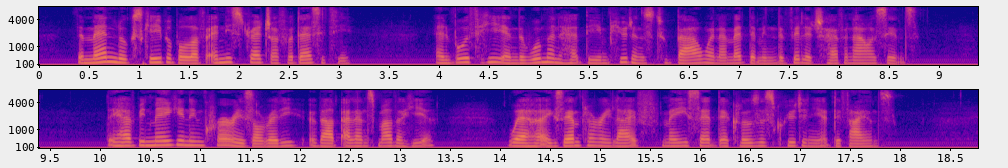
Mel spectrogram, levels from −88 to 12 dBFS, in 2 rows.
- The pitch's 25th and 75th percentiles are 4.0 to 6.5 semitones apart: No, average, 2.9 semitones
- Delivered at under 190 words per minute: Yes, average, 165 wpm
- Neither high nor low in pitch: Yes, medium, 165 Hz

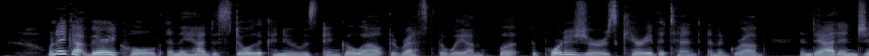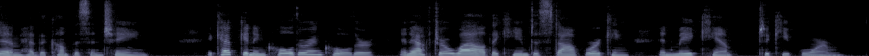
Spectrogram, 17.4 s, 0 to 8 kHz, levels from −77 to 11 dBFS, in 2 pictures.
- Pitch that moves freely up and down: No, average, 3.1 semitones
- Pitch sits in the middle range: No, high, 200 Hz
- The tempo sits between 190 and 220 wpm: Yes, average, 200 wpm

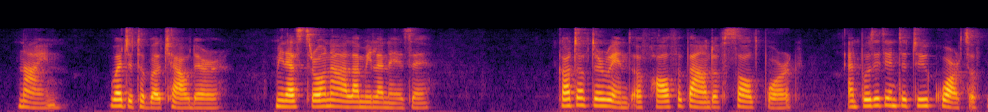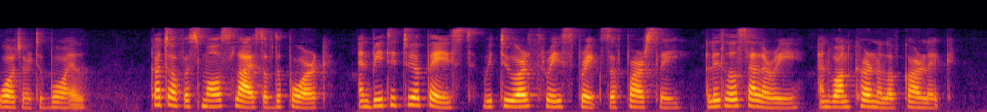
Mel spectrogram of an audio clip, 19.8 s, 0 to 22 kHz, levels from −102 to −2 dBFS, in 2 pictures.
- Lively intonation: No, average, 3.9 semitones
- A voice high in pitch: Yes, high, 195 Hz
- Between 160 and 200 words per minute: Yes, average, 165 wpm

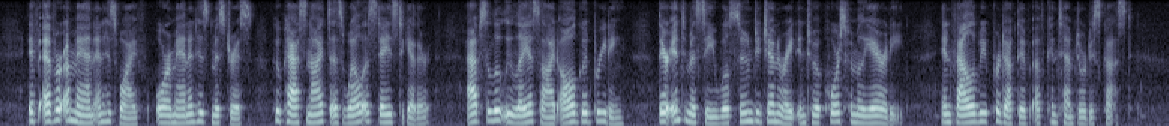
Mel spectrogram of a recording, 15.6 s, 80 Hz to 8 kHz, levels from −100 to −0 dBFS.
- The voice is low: No, medium, 180 Hz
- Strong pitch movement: No, average, 3.3 semitones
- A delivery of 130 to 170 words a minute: Yes, average, 160 wpm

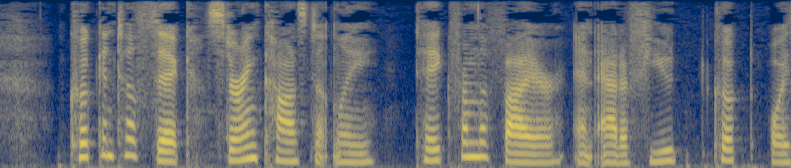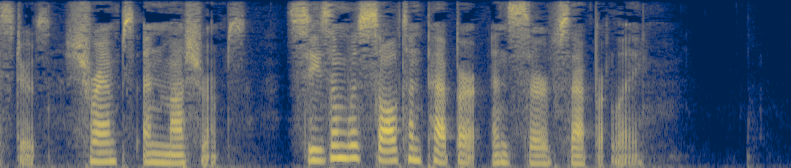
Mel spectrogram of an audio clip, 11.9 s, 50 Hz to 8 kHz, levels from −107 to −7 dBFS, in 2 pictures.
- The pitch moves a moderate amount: Yes, average, 4.2 semitones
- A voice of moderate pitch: Yes, medium, 175 Hz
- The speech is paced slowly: Yes, slow, 130 wpm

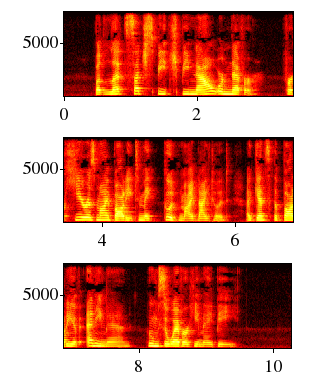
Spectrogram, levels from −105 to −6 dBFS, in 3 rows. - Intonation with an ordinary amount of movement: No, narrow, 2.3 semitones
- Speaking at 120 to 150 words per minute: No, average, 165 wpm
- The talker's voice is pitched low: No, high, 205 Hz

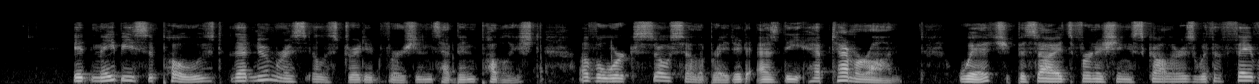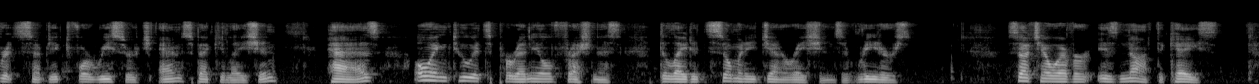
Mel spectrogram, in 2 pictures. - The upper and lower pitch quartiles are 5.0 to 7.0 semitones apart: No, average, 4.1 semitones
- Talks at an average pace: No, slow, 115 wpm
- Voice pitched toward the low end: Yes, low, 125 Hz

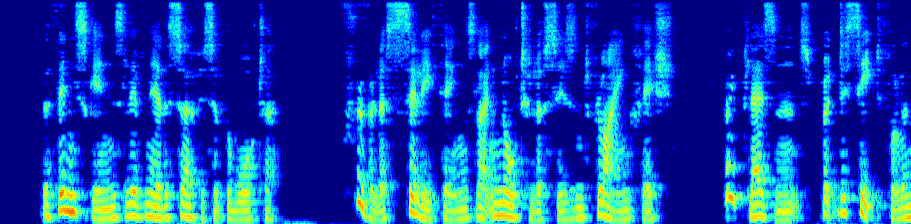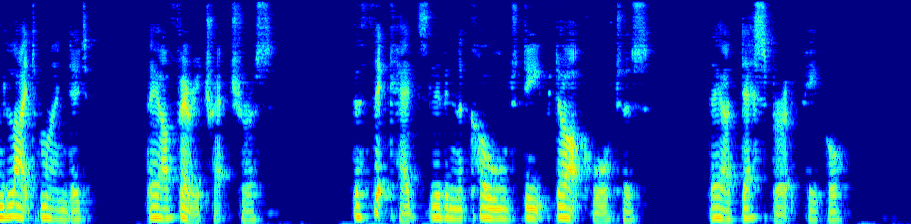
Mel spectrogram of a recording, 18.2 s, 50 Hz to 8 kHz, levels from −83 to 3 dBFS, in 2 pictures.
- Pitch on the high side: No, low, 135 Hz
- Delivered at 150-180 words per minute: No, average, 140 wpm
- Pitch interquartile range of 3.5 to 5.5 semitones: Yes, average, 4.0 semitones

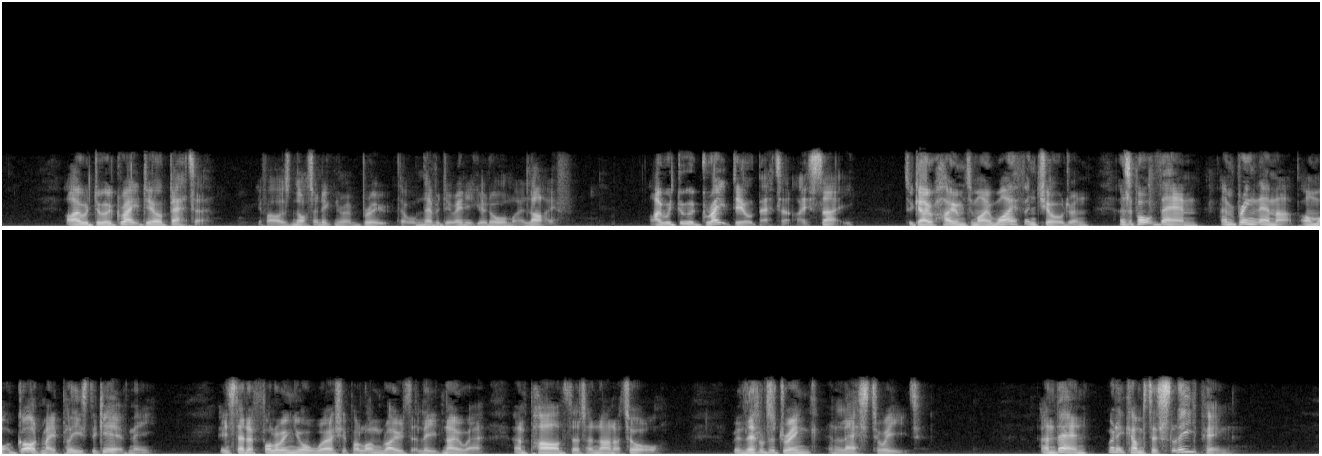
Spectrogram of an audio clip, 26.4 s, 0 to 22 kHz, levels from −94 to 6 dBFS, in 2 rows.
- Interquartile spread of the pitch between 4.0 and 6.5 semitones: Yes, wide, 5.6 semitones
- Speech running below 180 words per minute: No, average, 200 wpm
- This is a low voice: Yes, low, 110 Hz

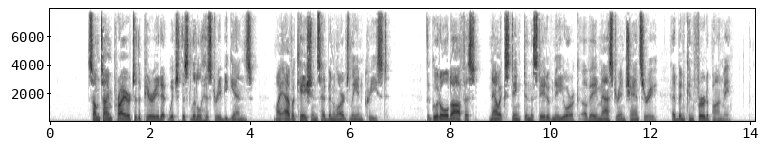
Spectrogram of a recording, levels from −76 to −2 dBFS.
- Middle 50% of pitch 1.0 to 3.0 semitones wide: Yes, average, 2.7 semitones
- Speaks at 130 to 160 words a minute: No, average, 170 wpm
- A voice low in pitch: Yes, low, 100 Hz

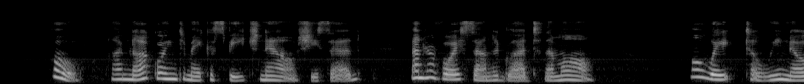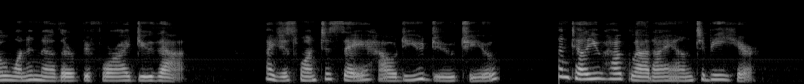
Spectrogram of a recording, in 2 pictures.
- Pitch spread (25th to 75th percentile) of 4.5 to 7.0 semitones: Yes, average, 5.0 semitones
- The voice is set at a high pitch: Yes, high, 205 Hz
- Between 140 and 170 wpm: No, average, 190 wpm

